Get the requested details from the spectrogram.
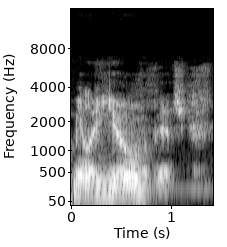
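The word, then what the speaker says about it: Milla Jovovich: But it does appear, breaking news here, Resident Evil star Mila Jovovich, that's actually how you pronounce me, Mila Jovovich, is in final negotiations to join the new Hellboy reboot, playing the villainous Blood Queen.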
